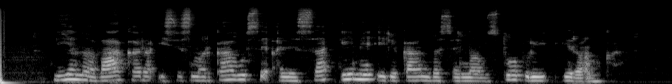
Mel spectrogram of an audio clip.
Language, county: Lithuanian, Šiauliai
